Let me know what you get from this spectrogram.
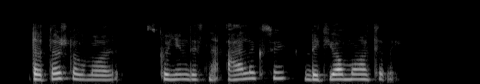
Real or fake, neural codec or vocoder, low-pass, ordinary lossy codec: fake; codec, 24 kHz, 0.9 kbps, WavTokenizer, medium speech release version 1; 7.2 kHz; Opus, 16 kbps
